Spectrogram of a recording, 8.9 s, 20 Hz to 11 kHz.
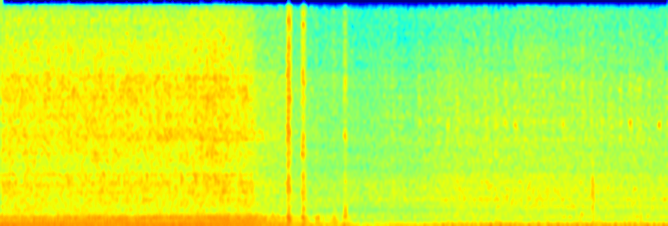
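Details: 1972 Ford Mustang driving home, phone mounted in the dash, leak not yet fixed: steady engine drone drops as revs fall, leaving a raspy, blatty low rumble under load. Exhaust leak.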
